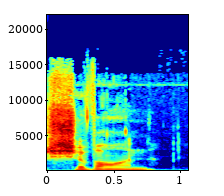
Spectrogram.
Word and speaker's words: Siobhan: S-I-O-B. – Yes. – H-A-N. – Yes, pronounced Siobhan with a V.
